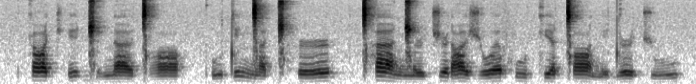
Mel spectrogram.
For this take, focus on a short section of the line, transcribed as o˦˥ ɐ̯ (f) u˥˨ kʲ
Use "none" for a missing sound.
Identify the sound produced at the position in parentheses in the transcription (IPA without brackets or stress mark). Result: f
